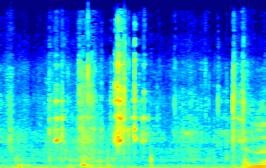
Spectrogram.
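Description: Metal climbing hardware on a harness (carabiners and ascender) clinking a few times as the climber steps up and loads the rope.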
